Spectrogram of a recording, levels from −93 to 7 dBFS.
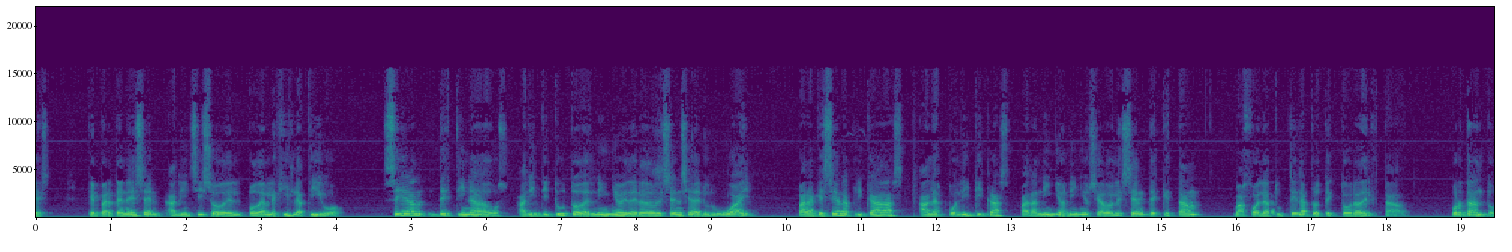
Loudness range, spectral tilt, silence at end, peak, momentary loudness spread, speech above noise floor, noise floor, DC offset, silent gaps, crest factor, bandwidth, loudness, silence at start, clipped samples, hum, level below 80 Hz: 3 LU; -8 dB/octave; 0 s; -6 dBFS; 8 LU; 30 dB; -51 dBFS; under 0.1%; none; 16 dB; 12.5 kHz; -22 LUFS; 0 s; under 0.1%; none; -50 dBFS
